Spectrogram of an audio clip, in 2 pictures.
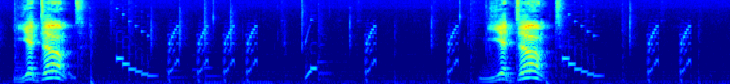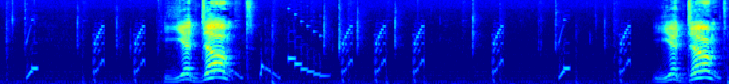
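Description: Short electronic blips sound as a game menu opens and moves.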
